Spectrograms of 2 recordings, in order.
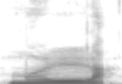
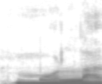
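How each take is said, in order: First: A held double l sound joins the two syllables. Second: A single quick l sound joins the two syllables. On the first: The speaker calls it right. "É 몰라, 몰라" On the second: The speaker calls it wrong. "não é direto molá, molá, veja que é diferente"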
